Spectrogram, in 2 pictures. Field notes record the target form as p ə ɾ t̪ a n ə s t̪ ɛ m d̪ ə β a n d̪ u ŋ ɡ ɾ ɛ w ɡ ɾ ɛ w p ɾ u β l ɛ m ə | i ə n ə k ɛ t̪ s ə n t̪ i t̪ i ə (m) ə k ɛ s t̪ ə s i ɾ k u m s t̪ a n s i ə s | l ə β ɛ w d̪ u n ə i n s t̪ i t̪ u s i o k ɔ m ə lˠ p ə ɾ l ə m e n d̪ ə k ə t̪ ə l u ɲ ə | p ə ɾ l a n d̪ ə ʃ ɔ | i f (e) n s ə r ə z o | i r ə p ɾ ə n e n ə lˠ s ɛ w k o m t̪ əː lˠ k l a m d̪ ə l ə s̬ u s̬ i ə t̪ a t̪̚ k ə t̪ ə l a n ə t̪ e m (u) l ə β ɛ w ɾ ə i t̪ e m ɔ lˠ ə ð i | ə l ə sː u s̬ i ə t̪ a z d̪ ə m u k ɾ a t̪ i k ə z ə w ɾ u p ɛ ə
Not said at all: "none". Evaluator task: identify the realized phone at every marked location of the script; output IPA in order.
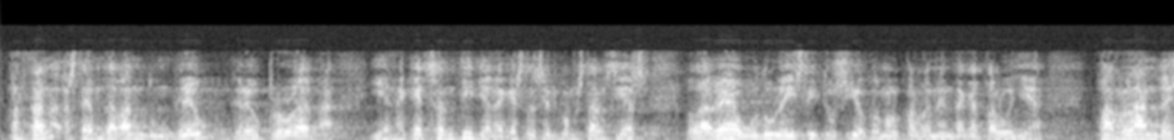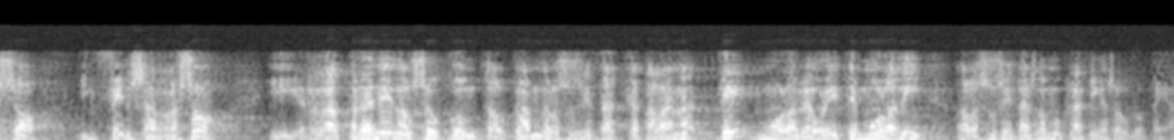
n, e, ɔ

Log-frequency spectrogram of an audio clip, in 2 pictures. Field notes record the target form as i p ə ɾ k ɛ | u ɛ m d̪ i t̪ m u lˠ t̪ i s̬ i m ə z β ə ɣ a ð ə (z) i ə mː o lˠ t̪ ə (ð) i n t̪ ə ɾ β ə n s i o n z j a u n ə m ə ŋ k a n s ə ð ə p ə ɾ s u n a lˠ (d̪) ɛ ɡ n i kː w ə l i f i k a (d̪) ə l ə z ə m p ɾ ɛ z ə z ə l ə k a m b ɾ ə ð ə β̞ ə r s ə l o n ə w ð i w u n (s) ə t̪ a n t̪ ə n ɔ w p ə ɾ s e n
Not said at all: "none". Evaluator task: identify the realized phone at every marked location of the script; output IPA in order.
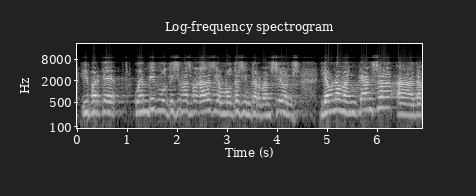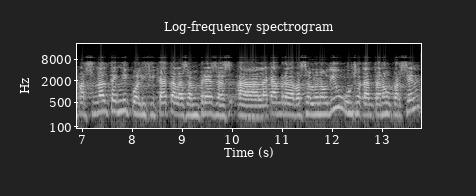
z, z, t̪, t̪, s

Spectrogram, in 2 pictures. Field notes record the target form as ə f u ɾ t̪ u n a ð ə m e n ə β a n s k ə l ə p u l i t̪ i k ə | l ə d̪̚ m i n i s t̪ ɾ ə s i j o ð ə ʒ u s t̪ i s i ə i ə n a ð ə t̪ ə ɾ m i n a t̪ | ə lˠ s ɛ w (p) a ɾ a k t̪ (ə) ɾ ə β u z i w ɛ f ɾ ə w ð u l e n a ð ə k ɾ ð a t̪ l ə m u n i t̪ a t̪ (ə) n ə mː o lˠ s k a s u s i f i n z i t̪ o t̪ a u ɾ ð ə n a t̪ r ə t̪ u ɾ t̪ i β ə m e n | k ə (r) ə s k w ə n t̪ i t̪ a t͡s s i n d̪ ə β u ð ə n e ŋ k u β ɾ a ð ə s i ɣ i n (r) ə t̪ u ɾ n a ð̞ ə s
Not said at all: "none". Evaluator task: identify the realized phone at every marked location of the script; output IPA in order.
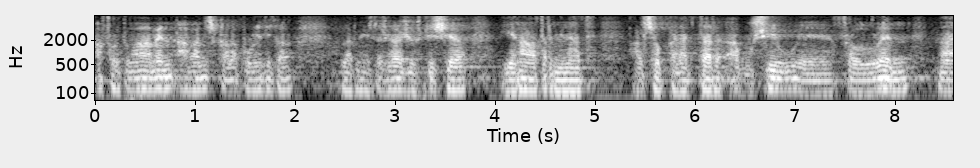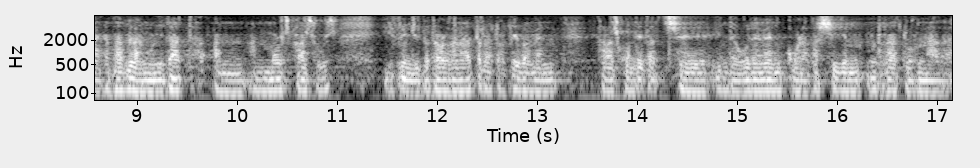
k, ə, ə, l, r

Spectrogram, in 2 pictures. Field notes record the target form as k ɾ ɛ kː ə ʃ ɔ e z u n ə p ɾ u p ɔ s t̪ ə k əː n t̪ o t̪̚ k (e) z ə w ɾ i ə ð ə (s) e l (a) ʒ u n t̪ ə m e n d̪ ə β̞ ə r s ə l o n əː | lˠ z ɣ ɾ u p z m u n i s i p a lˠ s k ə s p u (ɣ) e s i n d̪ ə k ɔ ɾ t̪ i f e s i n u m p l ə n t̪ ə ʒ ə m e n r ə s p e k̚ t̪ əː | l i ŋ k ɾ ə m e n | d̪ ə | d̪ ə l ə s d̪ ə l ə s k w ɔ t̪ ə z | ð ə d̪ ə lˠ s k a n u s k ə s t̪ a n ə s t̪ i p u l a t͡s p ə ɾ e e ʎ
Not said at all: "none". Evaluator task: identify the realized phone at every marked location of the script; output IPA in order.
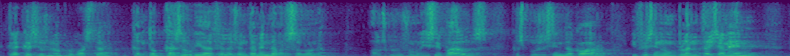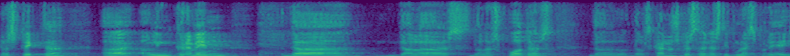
a, f, ə, z

